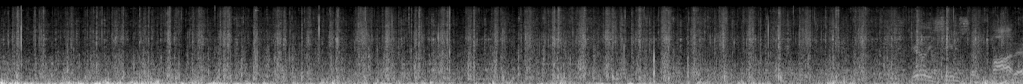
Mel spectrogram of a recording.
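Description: Rapid hoofbeats of a trotting harness horse pulling a jog cart, with wind rumbling on the microphone, heaviest in the first second. A man's voice starts near the end.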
